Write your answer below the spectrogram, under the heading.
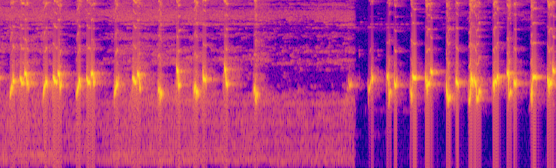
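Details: Sooty-headed bulbul female in breeding condition calling the male, a steady stream of clipped, lively chirps with a brief gap before the chirping resumes even faster.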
